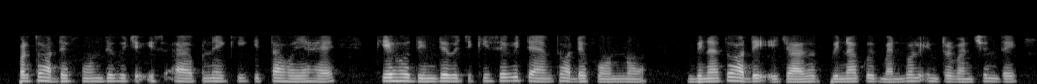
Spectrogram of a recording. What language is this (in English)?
Punjabi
